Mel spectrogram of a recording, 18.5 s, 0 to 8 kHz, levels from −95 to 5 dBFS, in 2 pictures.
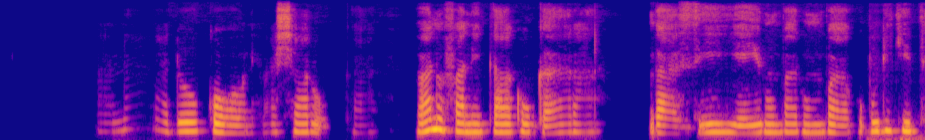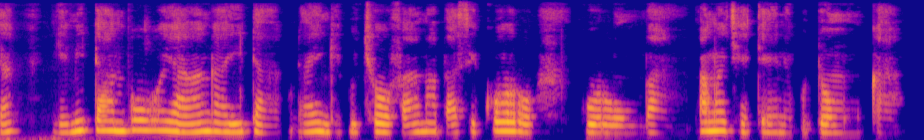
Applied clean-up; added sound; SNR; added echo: neural mask model DeepFilterNet 3.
